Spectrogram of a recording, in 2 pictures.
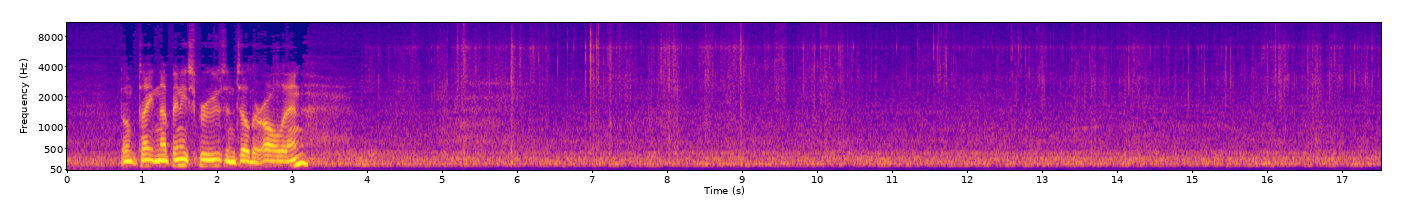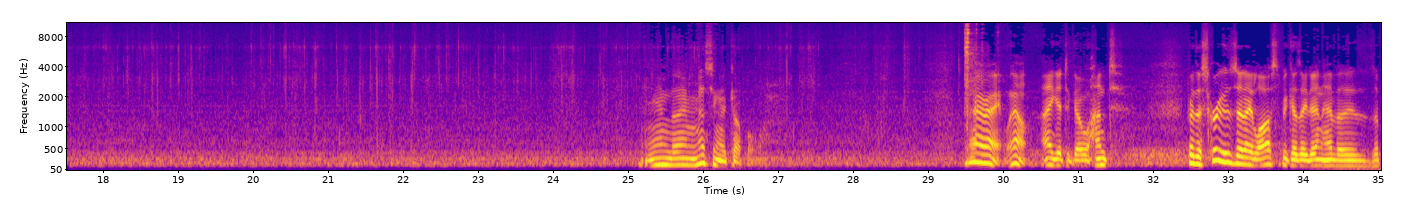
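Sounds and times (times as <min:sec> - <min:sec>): low background noise: 0:00.0 - 0:35.0
plastic bag crinkling: 0:03.8 - 0:29.8.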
